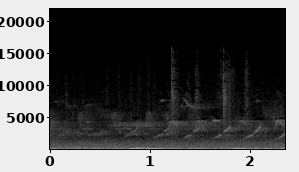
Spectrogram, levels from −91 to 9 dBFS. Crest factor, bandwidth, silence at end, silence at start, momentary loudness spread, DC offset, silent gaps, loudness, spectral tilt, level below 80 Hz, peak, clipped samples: 16 dB; 12.5 kHz; 0 s; 0 s; 11 LU; under 0.1%; none; -39 LUFS; -6.5 dB/octave; -38 dBFS; -22 dBFS; under 0.1%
